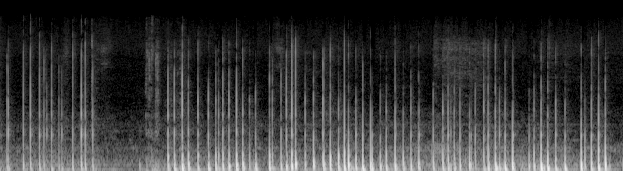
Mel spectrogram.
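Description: Long nails rapidly tap and scratch the cardboard cover of a closed small pink notebook, held just above a Blue Yeti microphone without touching it. The quick, dry taps come in dense bursts with a short pause near the two-second mark. Each tap is deep and muffled, with a soft scratchy texture, and dies away almost at once.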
